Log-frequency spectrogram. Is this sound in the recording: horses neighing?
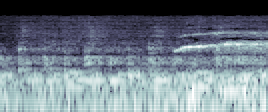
yes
